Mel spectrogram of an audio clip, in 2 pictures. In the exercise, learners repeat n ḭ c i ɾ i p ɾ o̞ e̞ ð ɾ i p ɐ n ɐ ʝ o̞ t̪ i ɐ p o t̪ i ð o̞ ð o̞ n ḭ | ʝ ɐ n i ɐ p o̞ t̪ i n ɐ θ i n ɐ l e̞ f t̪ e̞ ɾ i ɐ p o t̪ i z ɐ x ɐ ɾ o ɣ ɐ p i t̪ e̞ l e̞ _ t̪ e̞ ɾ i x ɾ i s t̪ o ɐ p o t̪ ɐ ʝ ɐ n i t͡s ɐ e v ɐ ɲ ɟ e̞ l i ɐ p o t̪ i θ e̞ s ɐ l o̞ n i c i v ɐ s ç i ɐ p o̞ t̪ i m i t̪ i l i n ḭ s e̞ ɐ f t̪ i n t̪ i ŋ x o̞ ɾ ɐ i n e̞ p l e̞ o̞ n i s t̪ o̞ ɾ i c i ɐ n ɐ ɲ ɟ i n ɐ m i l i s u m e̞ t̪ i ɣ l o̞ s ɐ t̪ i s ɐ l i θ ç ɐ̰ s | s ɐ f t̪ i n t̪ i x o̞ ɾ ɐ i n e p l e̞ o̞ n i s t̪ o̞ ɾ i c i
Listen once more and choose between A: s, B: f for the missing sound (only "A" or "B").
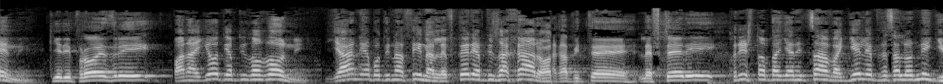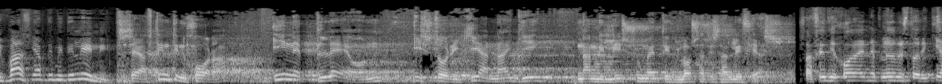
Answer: B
